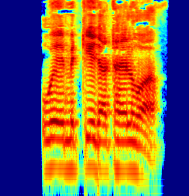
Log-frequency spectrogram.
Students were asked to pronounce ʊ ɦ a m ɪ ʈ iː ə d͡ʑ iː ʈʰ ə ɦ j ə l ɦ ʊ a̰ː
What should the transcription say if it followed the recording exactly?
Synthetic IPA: ʊ ɦ e m ɪ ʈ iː ə d͡ʑ aː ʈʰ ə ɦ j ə l ɦ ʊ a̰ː

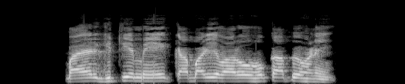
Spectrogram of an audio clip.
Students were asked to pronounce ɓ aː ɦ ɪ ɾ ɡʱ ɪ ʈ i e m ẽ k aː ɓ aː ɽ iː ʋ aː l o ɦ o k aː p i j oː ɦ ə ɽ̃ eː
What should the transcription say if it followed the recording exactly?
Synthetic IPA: ɓ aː ɦ ɪ ɾ ɡʱ ɪ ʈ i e m ẽ k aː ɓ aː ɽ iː ʋ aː ɾ o ɦ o k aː p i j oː ɦ ə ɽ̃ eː

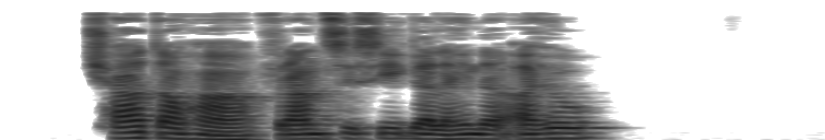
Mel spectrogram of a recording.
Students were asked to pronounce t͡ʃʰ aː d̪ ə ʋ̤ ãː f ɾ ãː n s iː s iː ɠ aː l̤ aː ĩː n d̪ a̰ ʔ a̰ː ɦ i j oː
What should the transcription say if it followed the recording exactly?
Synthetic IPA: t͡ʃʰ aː t̪ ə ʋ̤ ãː f ɾ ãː n s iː s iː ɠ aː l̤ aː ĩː n d̪ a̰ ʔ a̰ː ɦ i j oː

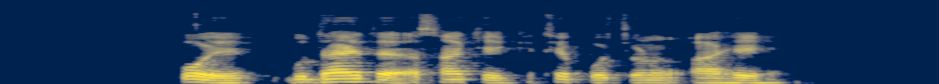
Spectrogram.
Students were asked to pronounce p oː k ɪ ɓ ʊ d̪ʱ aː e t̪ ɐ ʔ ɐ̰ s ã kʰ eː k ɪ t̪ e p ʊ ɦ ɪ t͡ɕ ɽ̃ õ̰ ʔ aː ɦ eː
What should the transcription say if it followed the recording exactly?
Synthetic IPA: p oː ɪ ɓ ʊ d̪ʱ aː e t̪ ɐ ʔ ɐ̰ s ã kʰ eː k ɪ t̪ʰ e p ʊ ɦ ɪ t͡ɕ ɽ̃ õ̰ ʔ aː ɦ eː

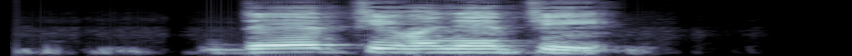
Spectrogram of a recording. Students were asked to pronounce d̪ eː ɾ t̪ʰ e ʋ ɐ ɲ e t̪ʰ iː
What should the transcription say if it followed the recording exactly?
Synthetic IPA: d̪ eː ɾ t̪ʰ i ʋ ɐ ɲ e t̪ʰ iː

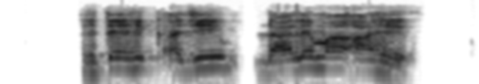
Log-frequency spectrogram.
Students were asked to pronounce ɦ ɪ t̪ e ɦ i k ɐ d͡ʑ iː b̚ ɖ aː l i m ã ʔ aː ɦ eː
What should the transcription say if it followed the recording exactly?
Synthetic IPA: ɦ ɪ t̪ e ɦ ɪ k ɐ d͡ʑ iː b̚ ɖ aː l e m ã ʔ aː ɦ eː

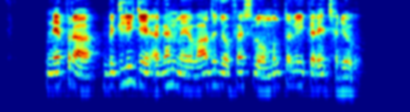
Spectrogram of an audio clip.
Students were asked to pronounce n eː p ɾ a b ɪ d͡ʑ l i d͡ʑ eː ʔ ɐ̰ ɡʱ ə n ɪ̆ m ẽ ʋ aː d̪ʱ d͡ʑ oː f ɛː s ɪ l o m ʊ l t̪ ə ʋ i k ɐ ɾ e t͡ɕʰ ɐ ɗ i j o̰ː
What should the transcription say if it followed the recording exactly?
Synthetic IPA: n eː p ɾ a b ɪ d͡ʑ l i d͡ʑ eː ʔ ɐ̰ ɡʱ ə n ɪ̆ m ẽ ʋ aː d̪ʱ d͡ʑ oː f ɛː s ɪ l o m ʊ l t̪ ə ʋ i k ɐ ɾ e t͡ɕʰ ɐ ɗ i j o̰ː

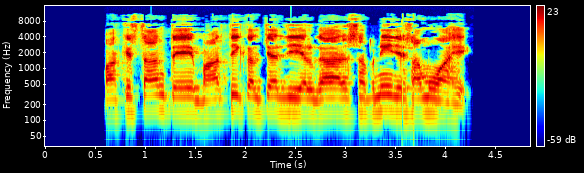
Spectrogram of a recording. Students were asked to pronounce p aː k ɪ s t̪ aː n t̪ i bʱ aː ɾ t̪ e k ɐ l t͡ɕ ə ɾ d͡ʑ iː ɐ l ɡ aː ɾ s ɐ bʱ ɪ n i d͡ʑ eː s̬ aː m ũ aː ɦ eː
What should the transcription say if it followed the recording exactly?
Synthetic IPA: p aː k ɪ s t̪ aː n t̪ e bʱ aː ɾ t̪ i k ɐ l t͡ɕ ə ɾ d͡ʑ iː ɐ l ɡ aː ɾ s ɐ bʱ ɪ n i d͡ʑ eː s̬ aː m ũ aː ɦ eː

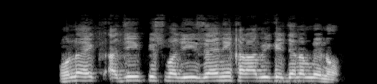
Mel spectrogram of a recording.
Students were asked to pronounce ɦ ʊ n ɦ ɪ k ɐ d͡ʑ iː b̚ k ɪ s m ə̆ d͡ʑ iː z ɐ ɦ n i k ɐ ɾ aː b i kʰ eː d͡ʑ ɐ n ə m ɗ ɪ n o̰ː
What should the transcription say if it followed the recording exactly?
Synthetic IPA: ɦ ʊ n ɦ ɪ k ɐ d͡ʑ iː b̚ k ɪ s m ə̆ d͡ʑ iː z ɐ ɦ n i x ɐ ɾ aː b i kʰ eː d͡ʑ ɐ n ə m ɗ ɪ n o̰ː

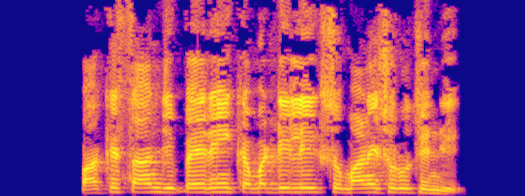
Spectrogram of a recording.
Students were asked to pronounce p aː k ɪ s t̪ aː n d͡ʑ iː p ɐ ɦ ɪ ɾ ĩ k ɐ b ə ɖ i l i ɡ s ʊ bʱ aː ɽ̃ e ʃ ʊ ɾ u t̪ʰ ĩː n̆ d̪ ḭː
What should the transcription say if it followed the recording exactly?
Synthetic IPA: p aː k ɪ s t̪ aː n d͡ʑ iː p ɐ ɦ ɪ ɾ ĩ k ɐ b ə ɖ i l iː ɡ s ʊ bʱ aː ɽ̃ e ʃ ʊ ɾ u t̪ʰ ĩː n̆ d̪ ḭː

